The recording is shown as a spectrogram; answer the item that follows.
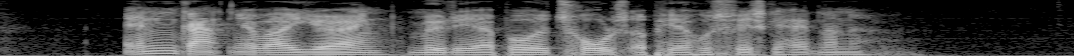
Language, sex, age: Danish, male, 32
